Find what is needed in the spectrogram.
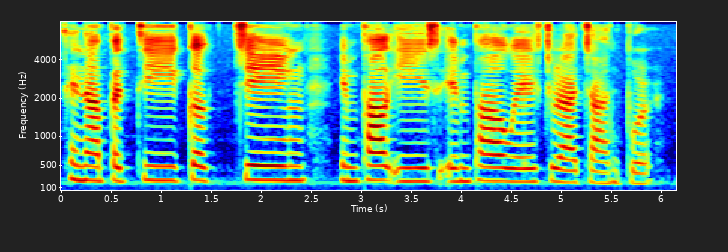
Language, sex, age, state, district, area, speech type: Manipuri, female, 18-30, Manipur, Senapati, rural, spontaneous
